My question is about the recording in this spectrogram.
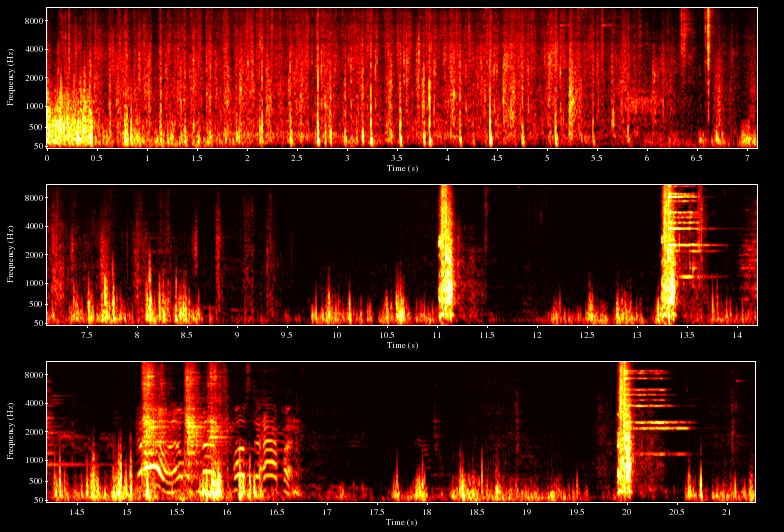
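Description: Running footsteps on dirt and rattling gear, then a few loud pistol shots in the second half. Each hit is followed by the ringing clang of a steel target plate.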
